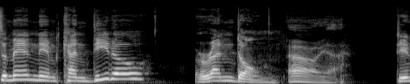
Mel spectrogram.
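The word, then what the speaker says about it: Cândido: It's Portuguese. If Portuguese is the same as Spanish, that just means you put the accent on the first Candido. syllable. It would not be Candido. It's Candido. You're saying it right.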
